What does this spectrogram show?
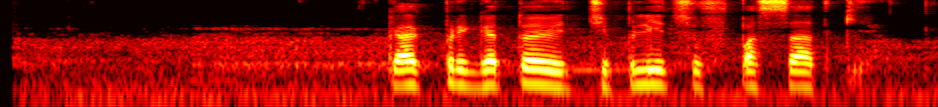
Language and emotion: Russian, neutral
